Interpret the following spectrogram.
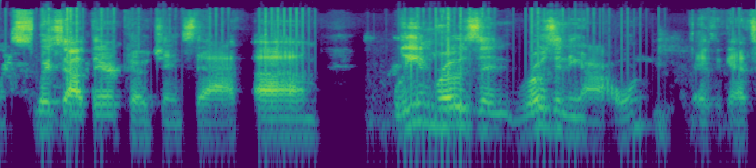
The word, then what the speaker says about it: Liam Rosenior: Liam Rosenior, that's how you pronounce his name.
